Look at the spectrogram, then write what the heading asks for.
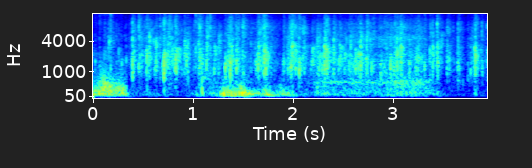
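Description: An audience applauds a contestant who has just scored 25 points, steadily throughout, a dense crackle of many hands clapping at moderate loudness with no voices on top.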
